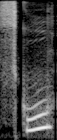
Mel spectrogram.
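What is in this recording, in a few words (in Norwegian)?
"sko", Norwegian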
